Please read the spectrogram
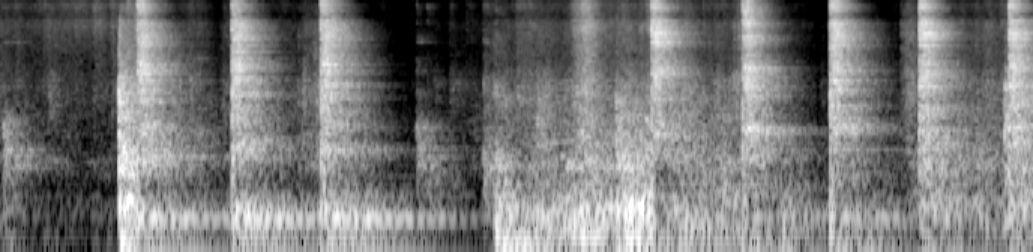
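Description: Old floor covering being pried and knocked loose from a concrete floor with a hand tool: a series of sharp knocks, roughly one a second, with a longer rough scraping stretch around the middle.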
